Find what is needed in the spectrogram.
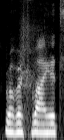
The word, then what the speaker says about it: Robert Wyatt: Hum, uma coisa assim leve e, e, e agradável que poderia ser o Robert Wyatt. É assim que se pronuncia. – Sim, sem ser em francês, Robert o, Wyatt. É Robert é? Wyatt. – Robert Wyatt, sim.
